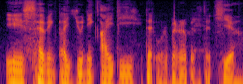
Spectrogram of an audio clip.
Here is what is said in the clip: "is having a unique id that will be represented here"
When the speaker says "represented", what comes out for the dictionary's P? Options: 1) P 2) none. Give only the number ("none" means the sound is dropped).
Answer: 2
